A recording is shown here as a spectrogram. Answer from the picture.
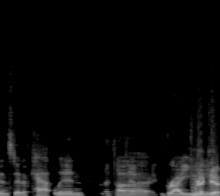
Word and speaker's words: Catelyn: Caitlin instead of Catelyn. Little Jeffrey. Rick, Brienne yeah. instead of Brienne. So he's mispronouncing things.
